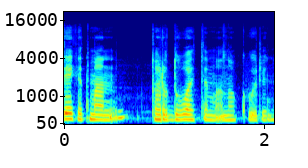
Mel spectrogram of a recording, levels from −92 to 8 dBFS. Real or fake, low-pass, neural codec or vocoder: fake; 14.4 kHz; vocoder, 44.1 kHz, 128 mel bands every 512 samples, BigVGAN v2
